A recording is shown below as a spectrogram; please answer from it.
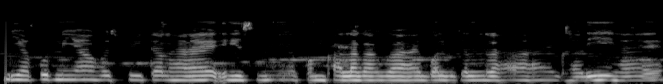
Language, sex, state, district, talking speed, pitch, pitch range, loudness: Hindi, female, Bihar, Purnia, 155 wpm, 195 Hz, 190-205 Hz, -23 LUFS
